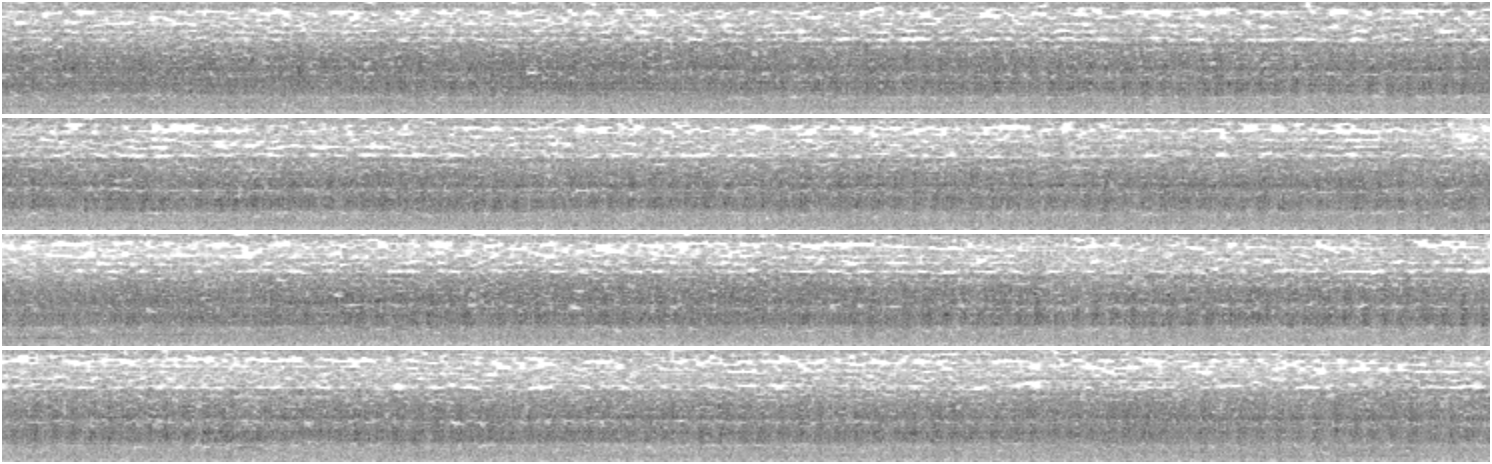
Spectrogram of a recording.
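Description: Portable band sawmill running steadily, its engine and band blade sawing lengthwise through a waru (sea hibiscus) log.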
